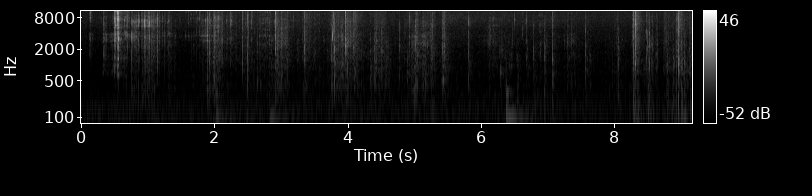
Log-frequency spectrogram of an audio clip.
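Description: Crisp crunching of potato chips being chewed, a steady run of sharp brittle crackles and crinkles with no talking, loud throughout.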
